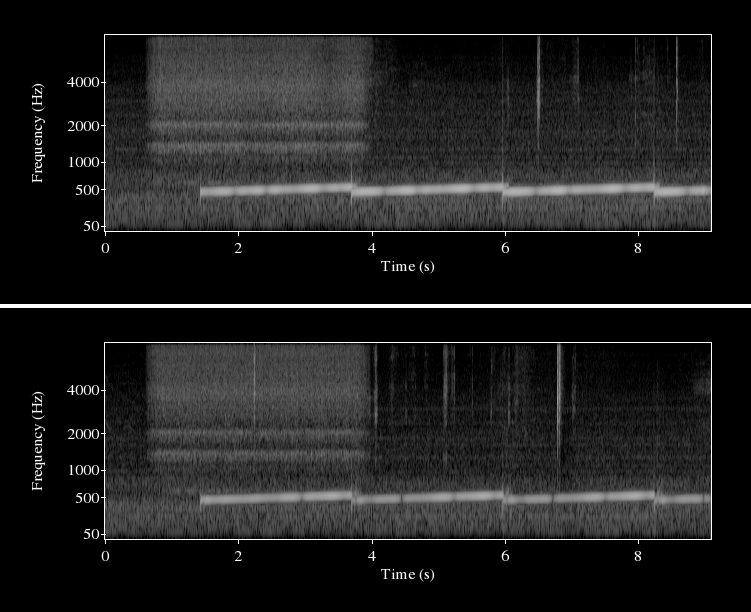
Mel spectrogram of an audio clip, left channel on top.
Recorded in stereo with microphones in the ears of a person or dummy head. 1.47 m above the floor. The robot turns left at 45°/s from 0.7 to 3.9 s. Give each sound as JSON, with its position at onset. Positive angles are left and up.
{"t": 1.4, "sound": "an alarm", "azimuth_deg": -110, "distance_m": 4.0}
